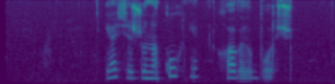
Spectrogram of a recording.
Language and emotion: Russian, sad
